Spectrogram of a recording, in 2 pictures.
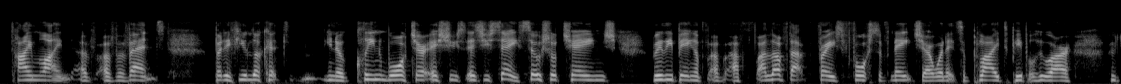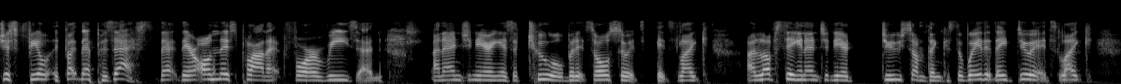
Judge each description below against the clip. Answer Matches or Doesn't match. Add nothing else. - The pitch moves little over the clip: Matches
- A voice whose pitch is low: Doesn't match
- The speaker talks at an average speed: Doesn't match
